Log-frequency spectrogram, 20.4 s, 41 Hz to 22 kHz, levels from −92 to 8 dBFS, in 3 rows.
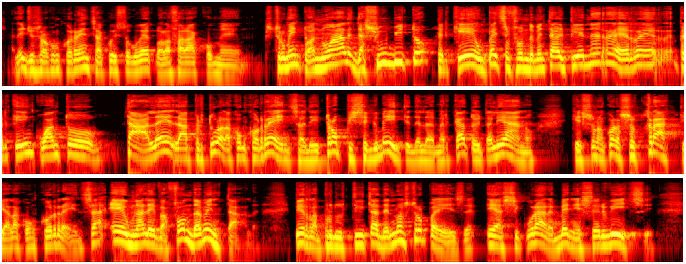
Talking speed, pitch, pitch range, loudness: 160 wpm, 155 Hz, 130-195 Hz, -18 LUFS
